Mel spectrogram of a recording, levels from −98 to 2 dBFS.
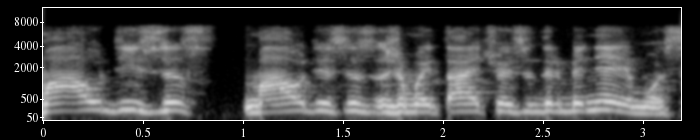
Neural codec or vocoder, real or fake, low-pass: none; real; 7.2 kHz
